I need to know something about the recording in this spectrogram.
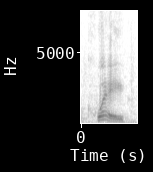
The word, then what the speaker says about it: qa: spelled QA, but apparently the accepted pronunciation is Quay.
